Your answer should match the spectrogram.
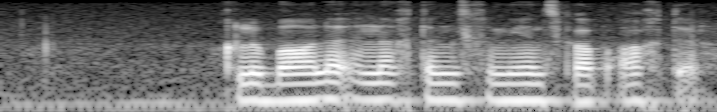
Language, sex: Afrikaans, male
